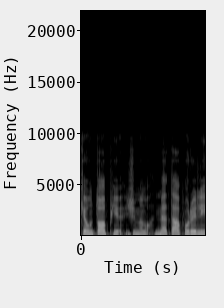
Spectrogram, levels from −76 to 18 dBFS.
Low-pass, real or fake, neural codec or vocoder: 9.9 kHz; fake; autoencoder, 22.05 kHz, a latent of 192 numbers a frame, VITS, trained on many speakers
